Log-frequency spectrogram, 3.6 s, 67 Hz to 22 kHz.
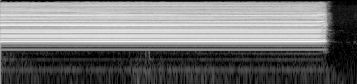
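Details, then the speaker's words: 1982 Ford truck after fuel pressure regulator install, about 6.5 psi when running; at key-on a loud, steady, harsh warning buzzer sounds for about three seconds then cuts off, source unknown. "i need to figure out what that buzzer is i'm gonna get rid of that buzzer it drives me nuts every time this thing this key turns on"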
